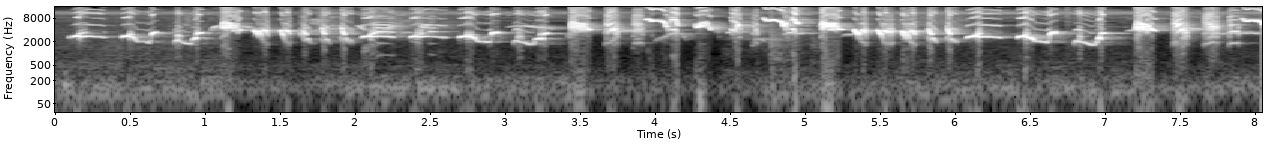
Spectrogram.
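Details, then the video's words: Caged Oriental magpie-robin in Indonesia singing an aggressive fighting song: a dense, loud stream of sharp high whistles, rapid chirps and buzzy trills that rise and fall without pause. "kacer gacor tarung ngotot agresivitas"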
